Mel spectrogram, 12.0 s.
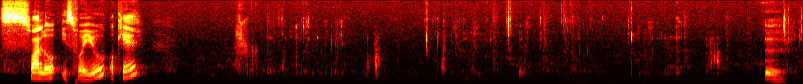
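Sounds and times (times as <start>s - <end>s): person chewing wet food: 3.5s - 12.0s.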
